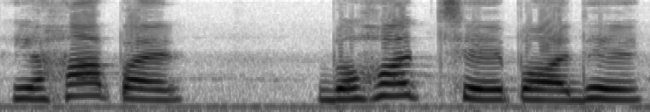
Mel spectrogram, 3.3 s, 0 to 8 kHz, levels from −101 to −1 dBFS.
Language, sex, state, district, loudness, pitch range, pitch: Hindi, female, Madhya Pradesh, Bhopal, -11 LUFS, 230-260 Hz, 245 Hz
